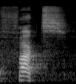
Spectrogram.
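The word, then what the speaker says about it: facts: los hechos acuérdense que en inglés hechos se pronuncia fax no significa eso en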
